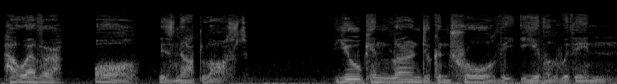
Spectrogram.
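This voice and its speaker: A man uses a put-on character voice with a very deep, low pitch and a solemn tone. He speaks fairly slowly with ordinary pitch variation over clear background noise. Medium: video game. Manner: solemn, measured, cryptic.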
